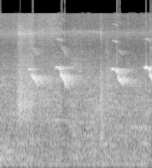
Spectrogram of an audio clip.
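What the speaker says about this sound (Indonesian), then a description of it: "ada anak ayam" Small high-pitched chirps from a young chick sound in short bursts over steady background hiss, with faint low rumbling underneath.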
